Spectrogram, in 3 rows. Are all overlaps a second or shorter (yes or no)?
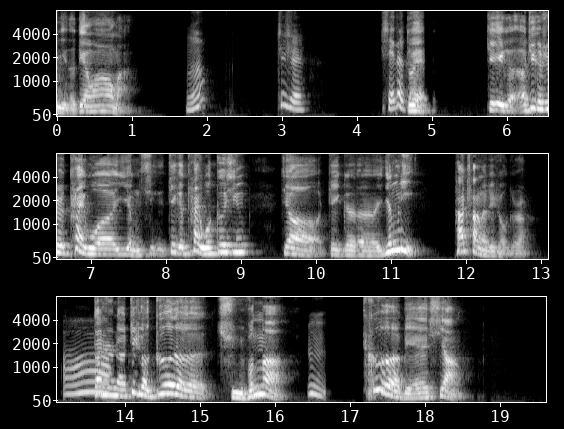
yes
